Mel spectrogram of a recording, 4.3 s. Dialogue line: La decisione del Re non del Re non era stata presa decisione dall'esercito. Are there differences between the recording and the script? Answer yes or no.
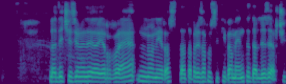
yes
